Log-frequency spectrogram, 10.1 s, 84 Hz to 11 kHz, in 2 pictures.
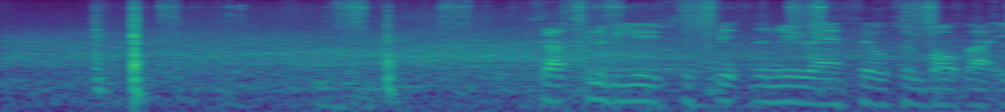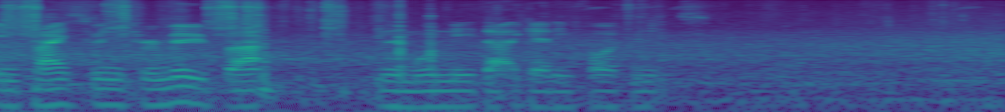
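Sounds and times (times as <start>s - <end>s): ratchet metallic clicks: 0.6s - 7.4s.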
